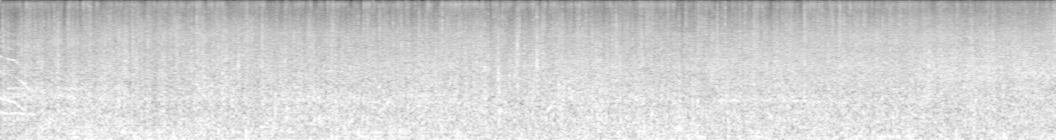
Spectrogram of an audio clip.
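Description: Grizzly wooden roller coaster train running at speed, its wheels making a dense, steady clatter on the track, mixed with wind rushing over the microphone.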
